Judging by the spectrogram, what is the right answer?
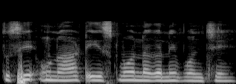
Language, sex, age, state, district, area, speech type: Punjabi, female, 60+, Punjab, Amritsar, urban, spontaneous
